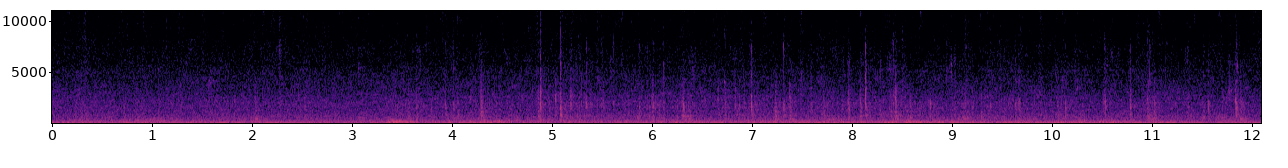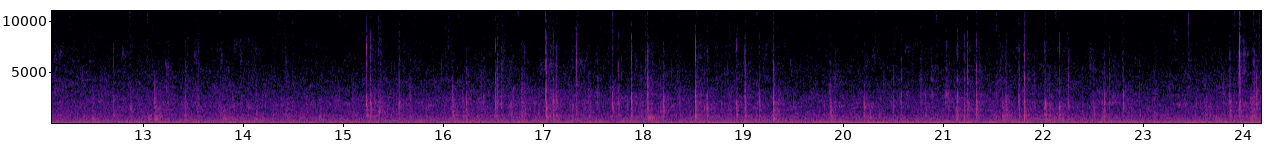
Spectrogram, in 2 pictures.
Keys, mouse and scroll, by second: 0.2 F3, 0.4 middle click, 0.9 scroll up 3, 1.1 Tab, 1.4-1.7 scroll down 4, 1.7 click, 2.9 KP_Divide, 3.1-3.9 scroll up 12, 3.9 shift+middle click, 4.7 scroll up 1, 4.9-5.9 middle drag, 5.9 Tab, 6.3 3, 6.4 click, 6.9 middle click, 7.2 scroll down 6, 7.5 scroll up 1, 7.7 shift+middle click, 8.5 scroll up 3, 8.7 middle click, 9.3 scroll up 1, 9.4 middle click, 10.0 scroll up 3, 10.2-11.3 shift+middle drag, 11.3 s, 16.2 scroll down 3, 16.3-18.0 middle drag, 18.0 F3, 18.3-21.3 middle drag, 21.3 Tab, 22.4 KP_Divide, 22.9-23.3 middle drag, 23.3-23.8 scroll up 5, 23.5 F3, 23.8-24.1 middle drag.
